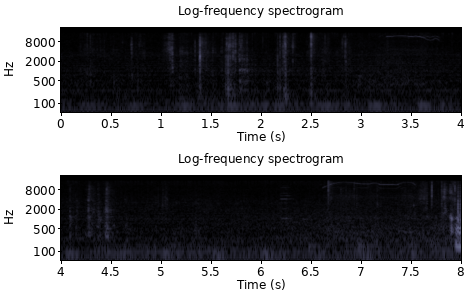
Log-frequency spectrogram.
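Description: Faint rustling and light clicks of compost and small plastic plant pots being handled as seedling soil blocks are potted on and firmed in by gloved hands, over a steady low hum.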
